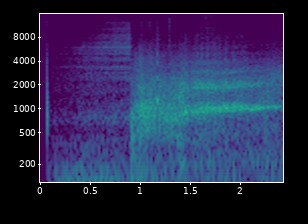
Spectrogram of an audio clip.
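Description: Cartoon sound effect of a car skidding, a steady screech that starts about a second in, after a faint low hum.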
